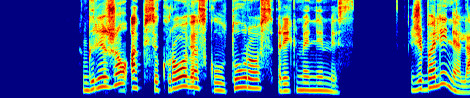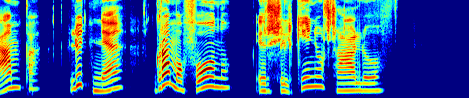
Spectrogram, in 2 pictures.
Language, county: Lithuanian, Panevėžys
